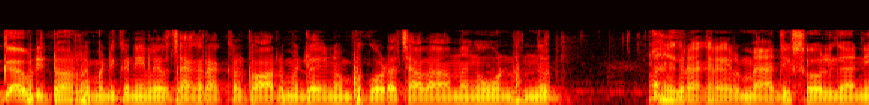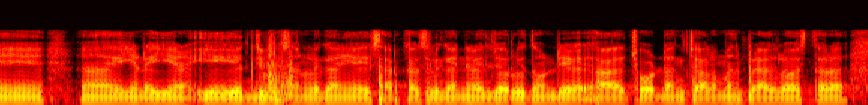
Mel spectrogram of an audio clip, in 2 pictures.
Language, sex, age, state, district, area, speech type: Telugu, male, 18-30, Andhra Pradesh, Srikakulam, urban, spontaneous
